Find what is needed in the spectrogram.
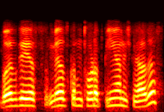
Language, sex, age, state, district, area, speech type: Kashmiri, male, 30-45, Jammu and Kashmir, Srinagar, urban, conversation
